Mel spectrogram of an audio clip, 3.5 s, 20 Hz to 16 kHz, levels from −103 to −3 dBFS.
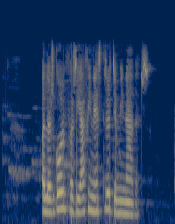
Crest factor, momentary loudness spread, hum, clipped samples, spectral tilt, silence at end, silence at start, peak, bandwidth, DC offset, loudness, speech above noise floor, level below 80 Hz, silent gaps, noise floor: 18 dB; 8 LU; none; under 0.1%; -3 dB/octave; 0.55 s; 0.85 s; -24 dBFS; 8 kHz; under 0.1%; -39 LUFS; 30 dB; -78 dBFS; none; -68 dBFS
